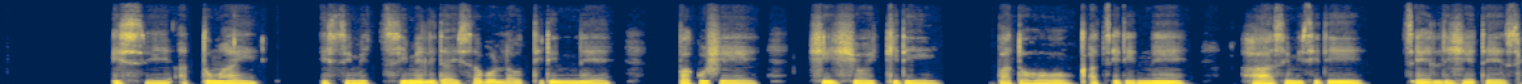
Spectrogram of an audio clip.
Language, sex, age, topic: Gamo, male, 18-24, government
